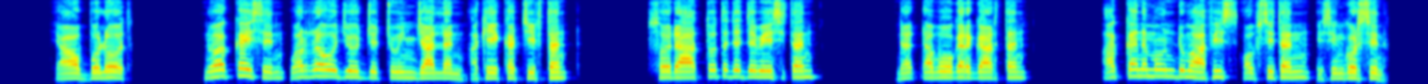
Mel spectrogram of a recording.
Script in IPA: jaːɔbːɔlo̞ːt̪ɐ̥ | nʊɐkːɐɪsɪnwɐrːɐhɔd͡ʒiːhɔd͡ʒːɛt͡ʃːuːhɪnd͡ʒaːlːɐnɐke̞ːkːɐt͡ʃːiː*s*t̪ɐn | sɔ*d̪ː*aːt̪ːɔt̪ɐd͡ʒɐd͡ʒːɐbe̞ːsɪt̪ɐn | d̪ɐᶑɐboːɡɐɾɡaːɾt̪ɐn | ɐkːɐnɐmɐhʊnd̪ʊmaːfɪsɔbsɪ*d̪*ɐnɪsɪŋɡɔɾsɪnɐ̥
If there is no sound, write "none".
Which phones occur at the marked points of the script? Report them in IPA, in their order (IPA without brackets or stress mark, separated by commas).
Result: f, d̪, t̪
